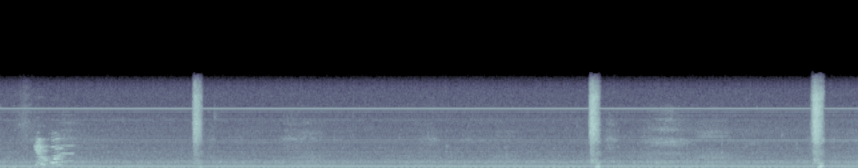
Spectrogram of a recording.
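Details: Sleeping cat named Odin giving three abrupt, sharp snorting gasps for air at irregular intervals against quiet room hum: gasping during sleep.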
